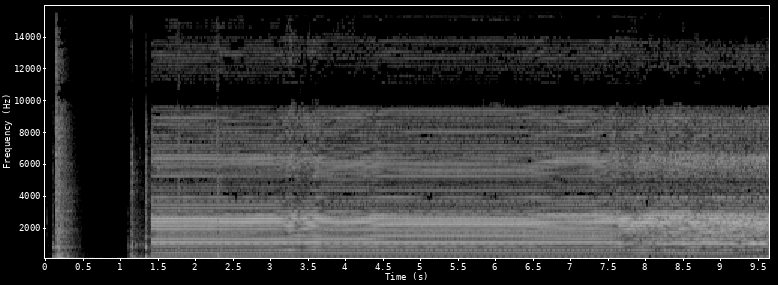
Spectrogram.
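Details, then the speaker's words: Simplex fire alarm horns (4903 series, 2099, 4251 etc.) on a Simplex 4004 panel set to continuous: a thump, short pause, then a steady, unbroken loud buzzing tone without pulsing; continuous signalling working normally. "so god that was loud this is why i don't really care for the continuous too much"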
